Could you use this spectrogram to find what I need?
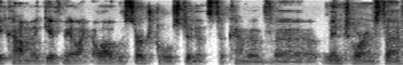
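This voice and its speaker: This is a man speaking. He has an American accent. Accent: Southern US, lighter than before. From US South, rural north Georgia. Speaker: urological surgeon. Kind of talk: podcast interview. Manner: casual, with fillers and restarts.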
